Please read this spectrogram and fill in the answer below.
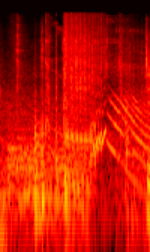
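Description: A race car's engine revs, then falls away in pitch as the car slows.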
